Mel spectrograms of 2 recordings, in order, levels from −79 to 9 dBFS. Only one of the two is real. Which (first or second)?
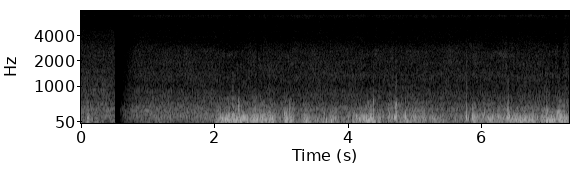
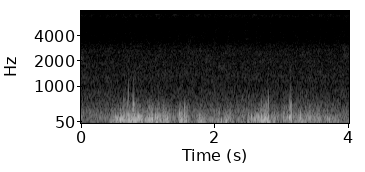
second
